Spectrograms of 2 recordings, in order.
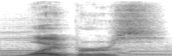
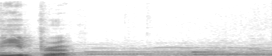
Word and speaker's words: Ypres: Dubbed Wipers by British troops due to its difficult pronunciation. The Belgian town of Ypres was a key strategic position during the war.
